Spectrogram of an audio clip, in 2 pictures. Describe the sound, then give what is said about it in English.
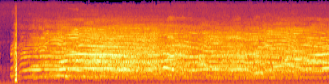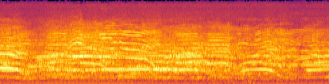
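A church audience shouts together on cue, starting with a sharp onset and then holding a loud, sustained mass of many voices for several seconds. “you got to shout long enough for our online audience to hear it. So one, two, three.”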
